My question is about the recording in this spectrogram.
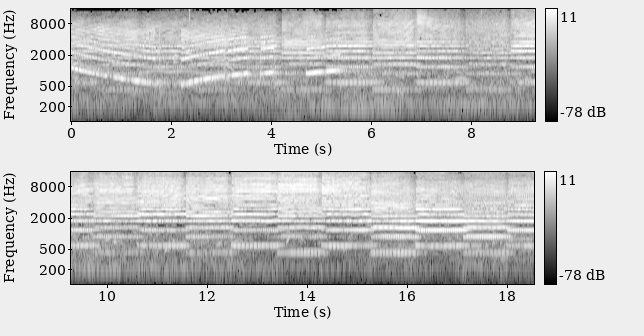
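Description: Fire engine siren sounding loudly. For the first five seconds it slides down in pitch and back up in a slow wail. It then switches to an alternating two-tone high-low pattern that runs on.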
